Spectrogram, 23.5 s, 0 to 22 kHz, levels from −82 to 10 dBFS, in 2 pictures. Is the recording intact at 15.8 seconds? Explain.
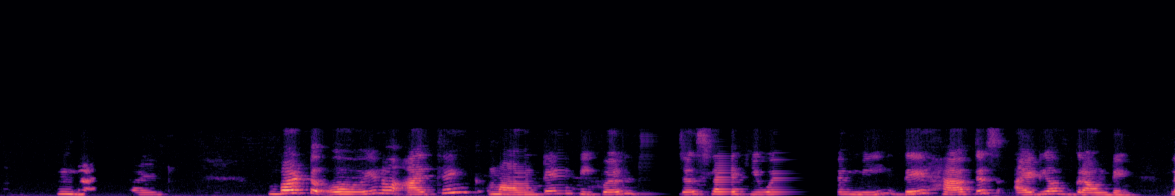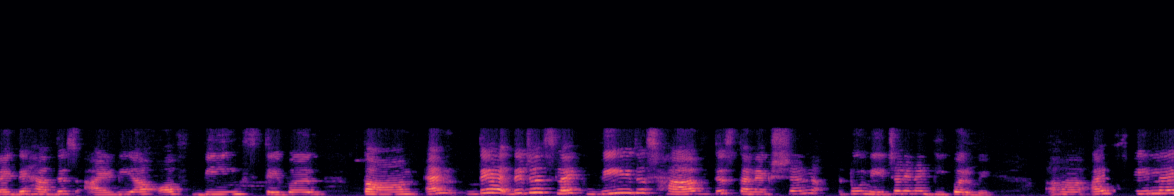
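No. Around 15.77 to 15.79 s, just before "and they they just", about 20 ms of the call arrived too late: a short concealed packet loss. Only a sliver was synthesised before the jitter buffer jumped ahead, cutting delay, so it sounds like a tiny tick or skip rather than a smeared, stretched-out fill.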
